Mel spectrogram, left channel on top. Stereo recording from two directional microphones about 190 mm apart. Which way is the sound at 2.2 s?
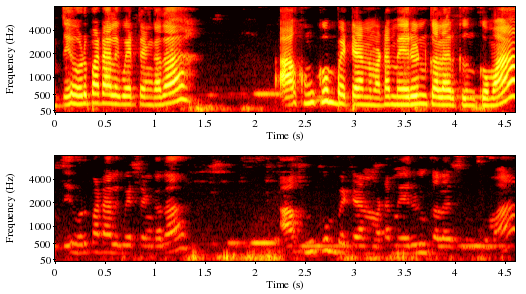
50° left (ahead or behind).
